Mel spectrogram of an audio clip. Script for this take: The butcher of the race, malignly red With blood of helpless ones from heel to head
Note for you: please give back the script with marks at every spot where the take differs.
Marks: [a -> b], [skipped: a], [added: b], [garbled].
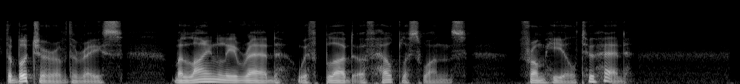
The butcher of the race, malignly red With blood of helpless ones from heel to head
